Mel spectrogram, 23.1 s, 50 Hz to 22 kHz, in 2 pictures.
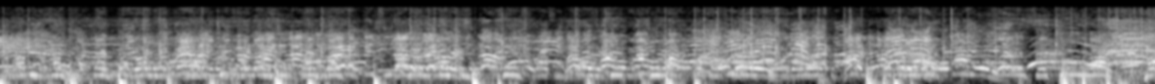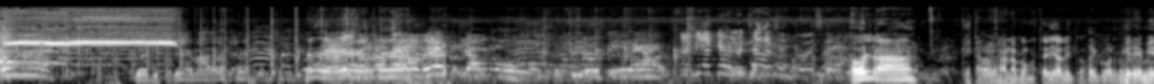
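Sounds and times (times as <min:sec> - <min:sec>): low thumps: 0:00.0 - 0:07.3, 0:08.1 - 0:09.4, 0:10.6 - 0:11.4
crowd shouting and cheering: 0:00.0 - 0:13.1
referee's whistle blast: 0:11.5 - 0:13.4.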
